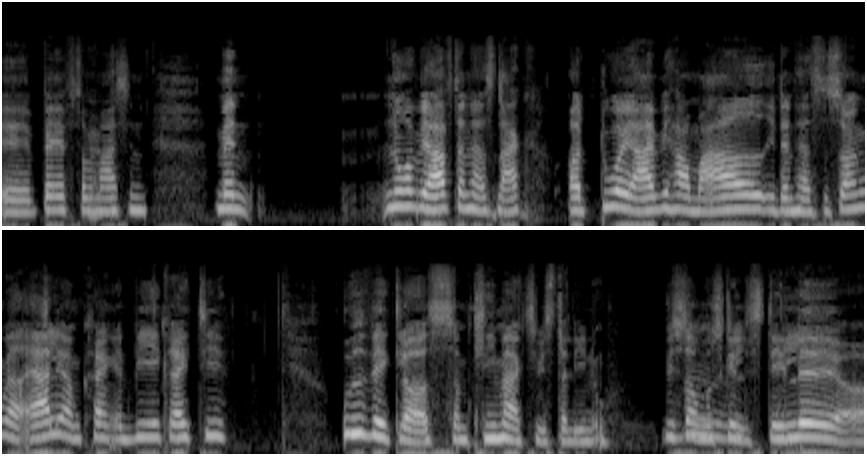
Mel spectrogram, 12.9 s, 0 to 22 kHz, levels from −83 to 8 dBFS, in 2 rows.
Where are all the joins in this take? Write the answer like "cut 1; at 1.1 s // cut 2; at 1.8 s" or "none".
none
